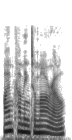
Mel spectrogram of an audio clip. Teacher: our voice falls at the end to show it's final.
